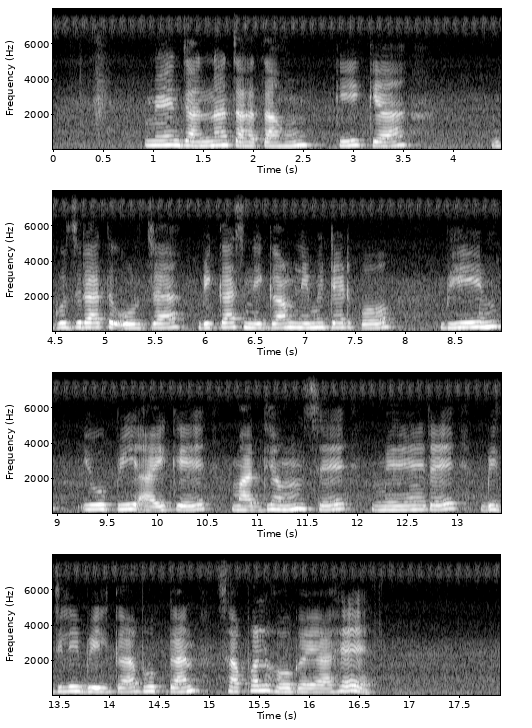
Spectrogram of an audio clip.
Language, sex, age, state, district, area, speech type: Hindi, female, 45-60, Madhya Pradesh, Chhindwara, rural, read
